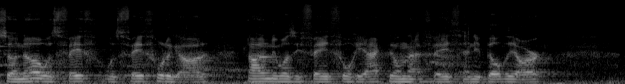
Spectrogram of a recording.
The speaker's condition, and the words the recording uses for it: None; typical speech.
